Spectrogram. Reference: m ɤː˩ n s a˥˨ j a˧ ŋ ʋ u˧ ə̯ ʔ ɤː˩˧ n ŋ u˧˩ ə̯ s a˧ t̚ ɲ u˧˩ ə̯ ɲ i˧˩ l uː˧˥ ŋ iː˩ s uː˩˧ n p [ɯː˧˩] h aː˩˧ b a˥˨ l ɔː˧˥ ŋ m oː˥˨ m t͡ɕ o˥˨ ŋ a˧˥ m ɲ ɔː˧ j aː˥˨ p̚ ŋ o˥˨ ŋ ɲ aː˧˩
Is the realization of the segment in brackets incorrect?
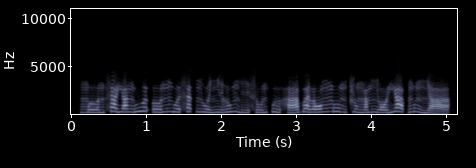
no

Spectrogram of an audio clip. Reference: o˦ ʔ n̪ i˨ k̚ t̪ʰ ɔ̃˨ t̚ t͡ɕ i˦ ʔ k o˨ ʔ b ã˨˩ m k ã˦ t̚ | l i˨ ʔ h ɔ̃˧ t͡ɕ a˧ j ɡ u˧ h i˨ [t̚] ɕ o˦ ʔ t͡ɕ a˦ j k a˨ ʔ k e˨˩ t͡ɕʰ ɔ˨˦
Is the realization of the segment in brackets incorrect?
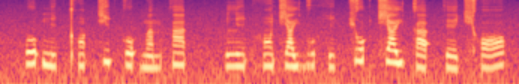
yes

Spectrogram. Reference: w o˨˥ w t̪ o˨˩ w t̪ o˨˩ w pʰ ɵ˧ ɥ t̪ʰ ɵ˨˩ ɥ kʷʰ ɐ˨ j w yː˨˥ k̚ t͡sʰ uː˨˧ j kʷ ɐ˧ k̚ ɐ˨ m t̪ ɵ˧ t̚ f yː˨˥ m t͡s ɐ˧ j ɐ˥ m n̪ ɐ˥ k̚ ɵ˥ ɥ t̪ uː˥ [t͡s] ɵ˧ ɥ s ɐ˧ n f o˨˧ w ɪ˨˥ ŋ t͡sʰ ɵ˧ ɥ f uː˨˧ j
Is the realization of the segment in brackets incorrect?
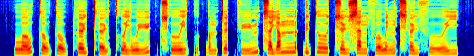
no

